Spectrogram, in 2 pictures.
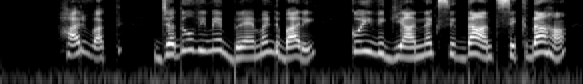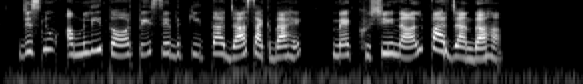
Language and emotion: Punjabi, happy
